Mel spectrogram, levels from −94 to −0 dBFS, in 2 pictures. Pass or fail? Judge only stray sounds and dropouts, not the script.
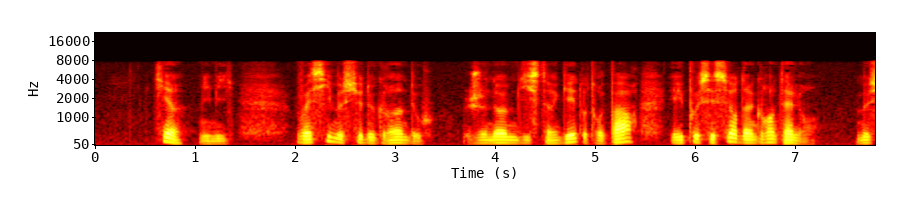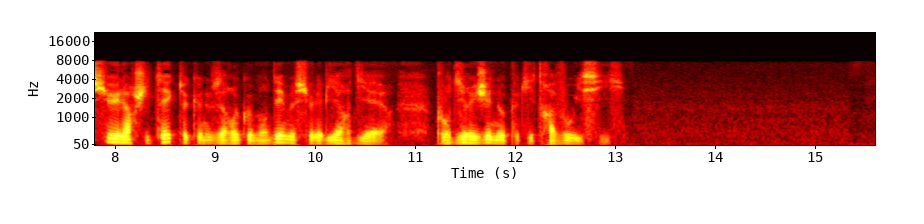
pass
